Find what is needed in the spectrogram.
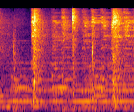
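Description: Live folk band music with no vocals: a strummed steel-string acoustic guitar over a steady held note.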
